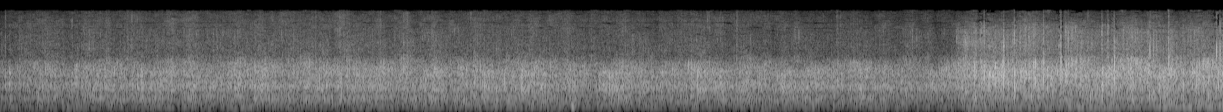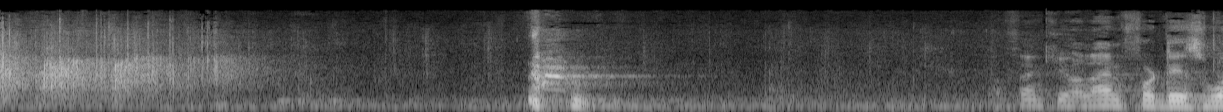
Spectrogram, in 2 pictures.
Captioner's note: applause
